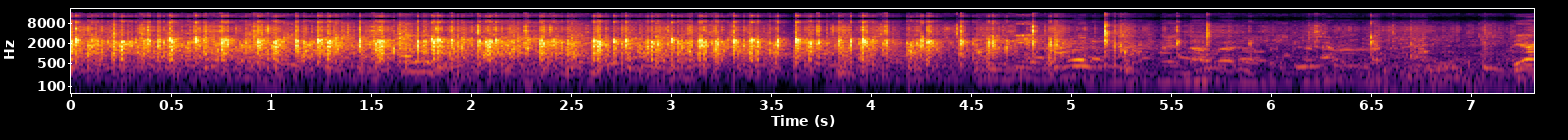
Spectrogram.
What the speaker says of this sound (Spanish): Pues también os aplaudo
